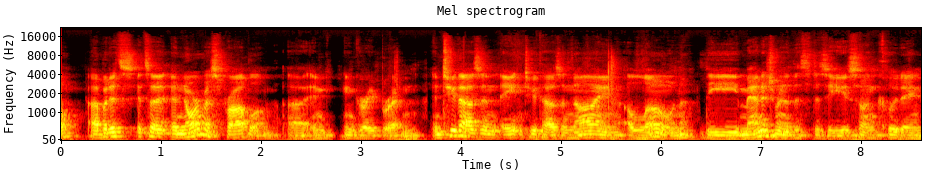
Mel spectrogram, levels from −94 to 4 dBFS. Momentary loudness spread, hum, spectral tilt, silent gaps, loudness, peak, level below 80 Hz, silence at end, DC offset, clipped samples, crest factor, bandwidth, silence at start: 8 LU; none; -5 dB/octave; none; -21 LUFS; -4 dBFS; -42 dBFS; 0 s; under 0.1%; under 0.1%; 16 dB; 18 kHz; 0 s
